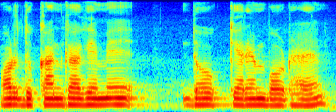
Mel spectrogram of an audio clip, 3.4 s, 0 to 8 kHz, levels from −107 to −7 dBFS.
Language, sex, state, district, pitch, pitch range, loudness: Hindi, male, Arunachal Pradesh, Papum Pare, 125 Hz, 120-130 Hz, -18 LUFS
